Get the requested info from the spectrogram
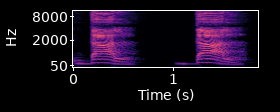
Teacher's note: صرف بولیں گے دال دال، اور اس کو جب ہم ادا کرتے ہیں تو جس طرح سے ہم نے تا ادا کیا تھا اسی طرح سے دال کو بھی ادا کریں گے. یعنی ہمارے جو زبان ہے وہ زبان کی نوک جو ہے وہ دانتوں کے جڑوں سے مل کر ادا ہوتا ہے دال دال. اس طرح سے ہم دال کو ادا کریں گے.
